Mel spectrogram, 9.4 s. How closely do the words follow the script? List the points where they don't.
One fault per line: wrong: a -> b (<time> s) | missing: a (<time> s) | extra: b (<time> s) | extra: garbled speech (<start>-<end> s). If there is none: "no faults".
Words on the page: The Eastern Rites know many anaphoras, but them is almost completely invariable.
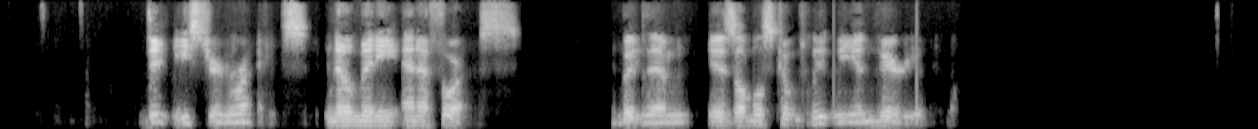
no faults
